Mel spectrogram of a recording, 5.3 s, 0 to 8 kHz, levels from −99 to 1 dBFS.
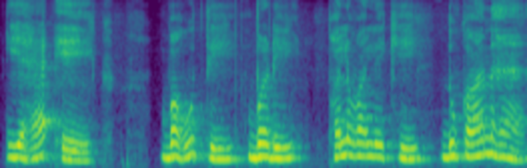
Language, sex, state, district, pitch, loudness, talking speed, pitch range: Hindi, female, Uttar Pradesh, Saharanpur, 205 Hz, -16 LUFS, 115 wpm, 185-225 Hz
